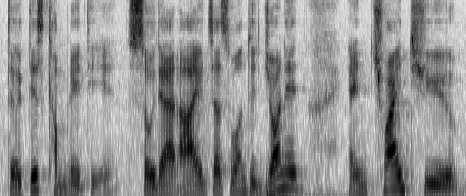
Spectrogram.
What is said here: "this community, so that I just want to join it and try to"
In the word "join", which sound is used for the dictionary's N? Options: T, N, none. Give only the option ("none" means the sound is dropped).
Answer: N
